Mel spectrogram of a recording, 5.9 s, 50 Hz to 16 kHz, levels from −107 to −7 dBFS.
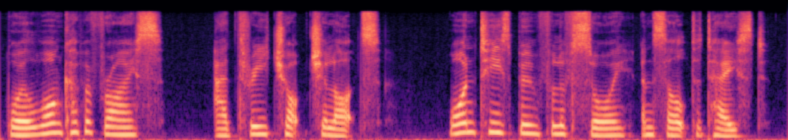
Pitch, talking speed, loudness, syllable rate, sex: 200 Hz, 170 wpm, -18 LUFS, 5.0 syllables/s, female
